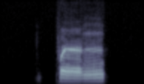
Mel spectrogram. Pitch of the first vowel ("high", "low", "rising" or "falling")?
rising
